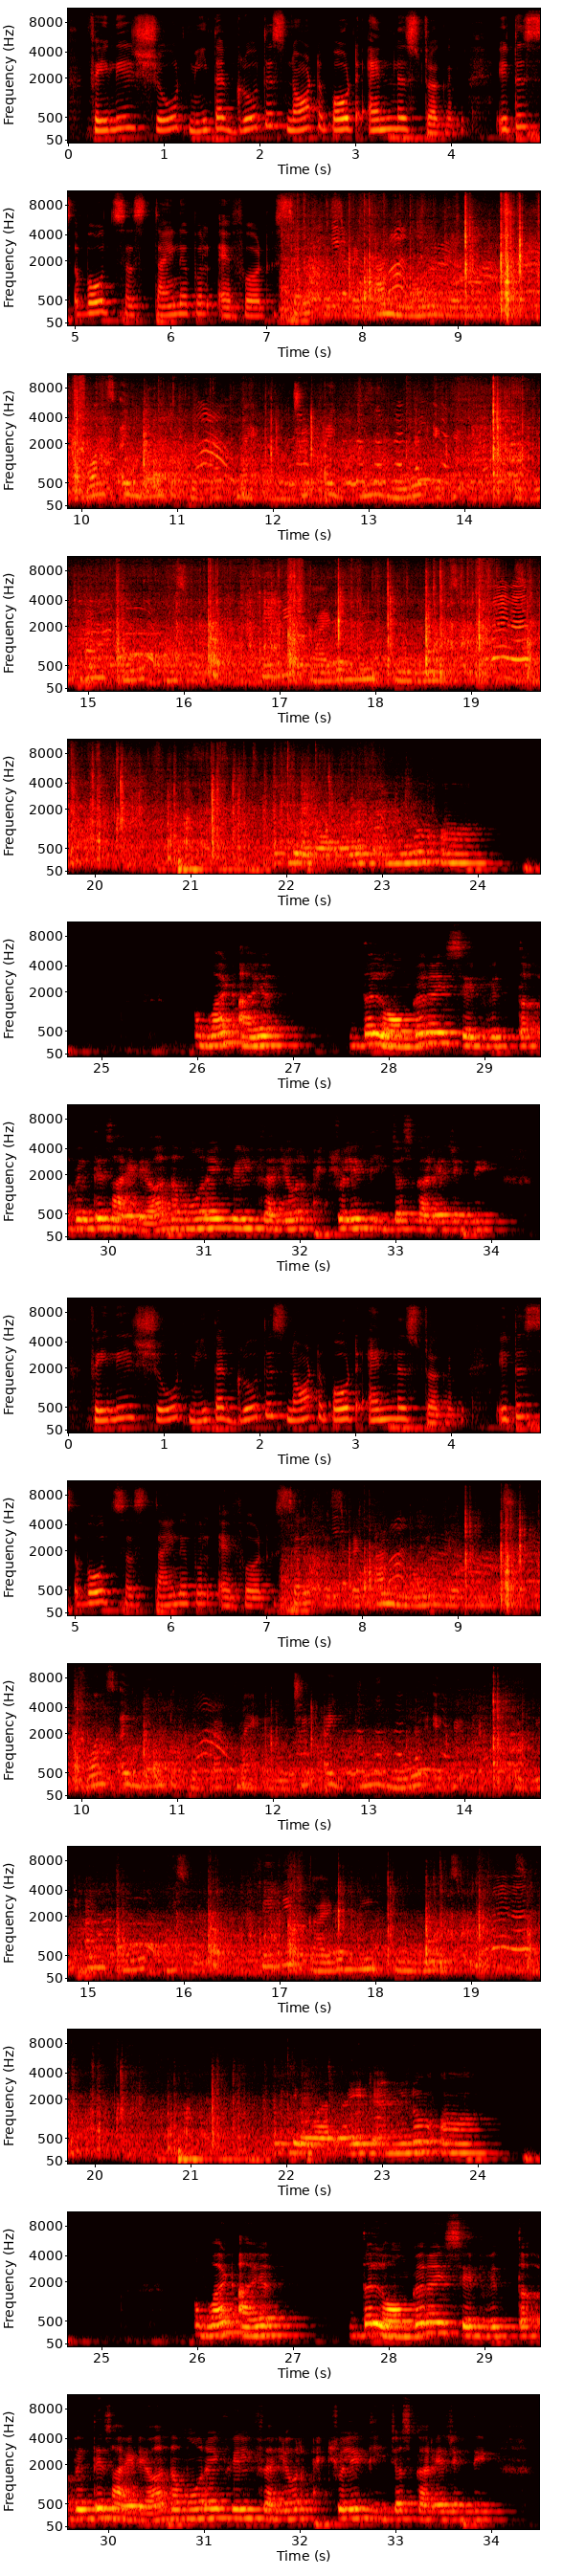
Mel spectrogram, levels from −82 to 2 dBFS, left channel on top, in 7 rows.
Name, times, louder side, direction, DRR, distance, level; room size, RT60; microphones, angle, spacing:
voice 1, 0.0-19.9 20.9-21.0, left 2 dB, 25° left, 1.8 m, -42 dB
sound 1, 7.1-23.6, left 7 dB, 60° left, 0.7 m, -39 dB
voice 2, 19.0-19.3 21.9-24.2 26.0-27.1 27.6-34.1, equal, 60° right, 3.7 m, -35 dB
27.0 x 9.9 x 4.5 m
head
